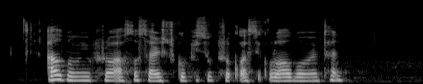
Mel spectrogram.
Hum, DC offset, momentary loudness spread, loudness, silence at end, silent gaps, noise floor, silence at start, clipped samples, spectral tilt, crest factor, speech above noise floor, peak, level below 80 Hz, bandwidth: none; under 0.1%; 9 LU; -26 LUFS; 0.8 s; none; -62 dBFS; 0.5 s; under 0.1%; -5.5 dB/octave; 24 dB; 37 dB; -2 dBFS; -72 dBFS; 10 kHz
